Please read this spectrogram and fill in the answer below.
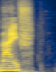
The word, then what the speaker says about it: Naif: His name his name is pronounced Knife.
